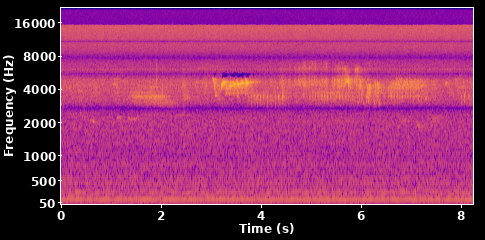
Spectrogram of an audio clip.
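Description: A man puffs softly on a pipe.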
